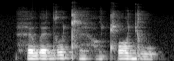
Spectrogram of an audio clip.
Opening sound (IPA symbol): h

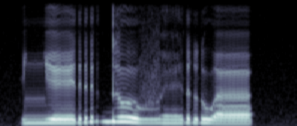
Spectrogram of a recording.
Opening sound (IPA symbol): ʎ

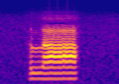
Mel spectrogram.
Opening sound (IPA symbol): l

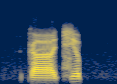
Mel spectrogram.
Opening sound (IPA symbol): k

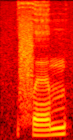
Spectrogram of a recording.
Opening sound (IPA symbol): f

